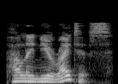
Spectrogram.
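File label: "polyneuritis", British English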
